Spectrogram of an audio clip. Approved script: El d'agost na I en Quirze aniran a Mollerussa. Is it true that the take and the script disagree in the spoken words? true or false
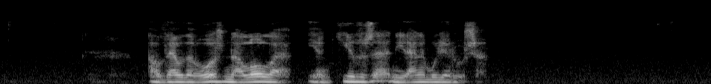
true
